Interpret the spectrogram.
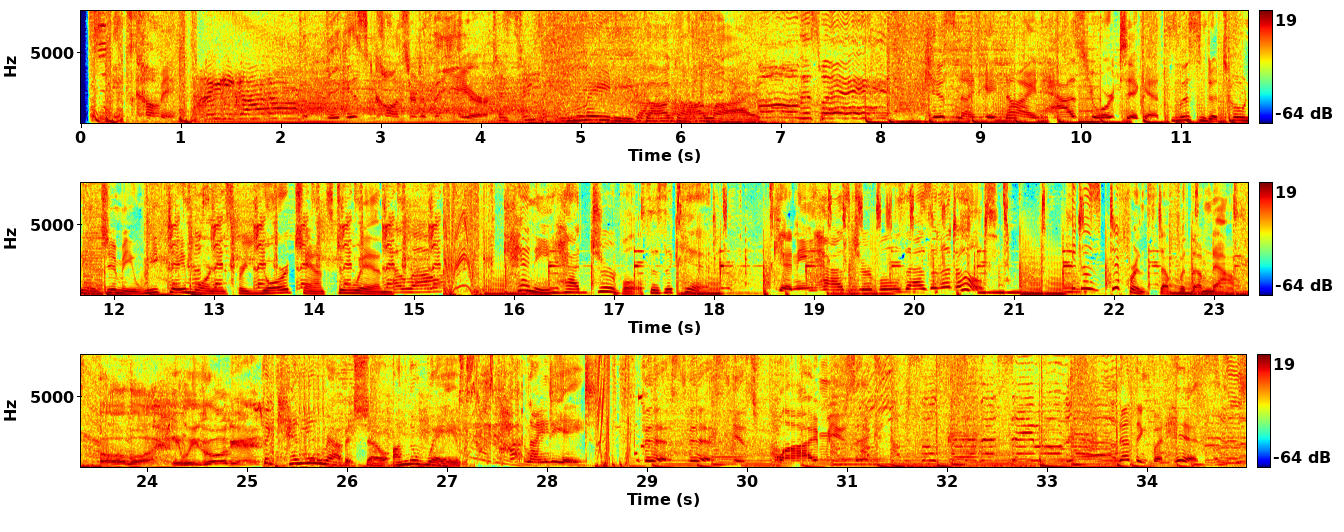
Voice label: female, Imaging; CHR

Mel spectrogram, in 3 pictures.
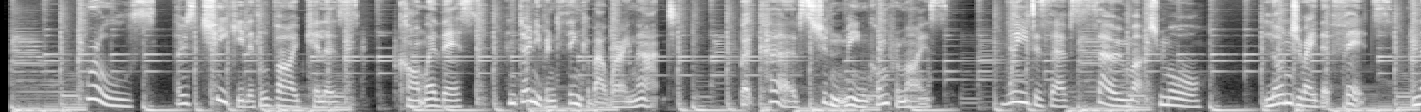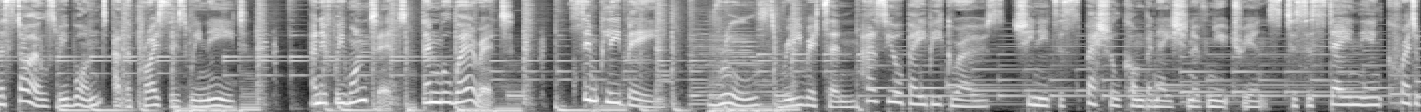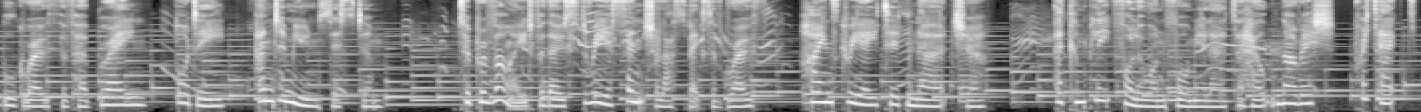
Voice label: Commercial

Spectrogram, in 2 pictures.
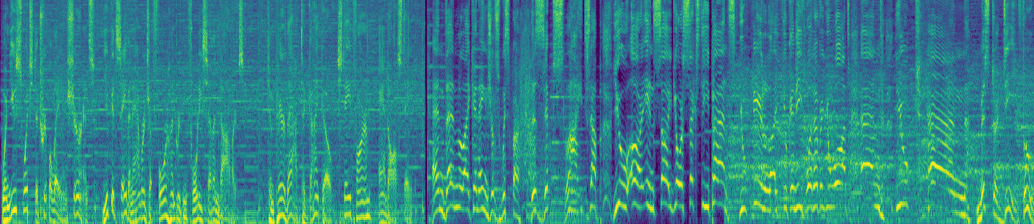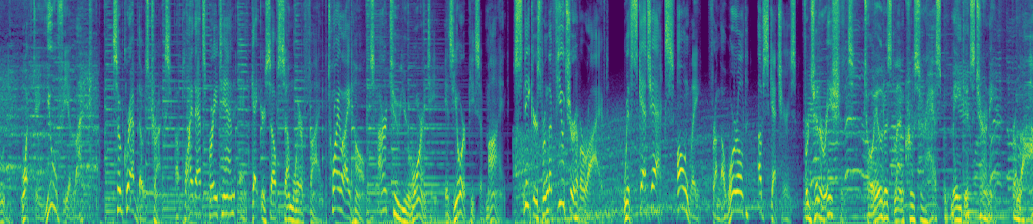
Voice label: Commercial MONO

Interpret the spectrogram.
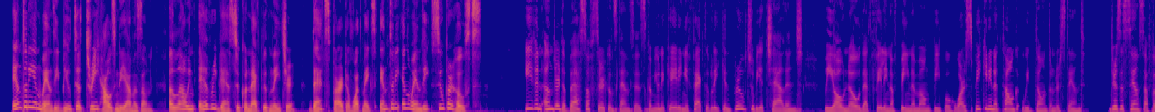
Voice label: English

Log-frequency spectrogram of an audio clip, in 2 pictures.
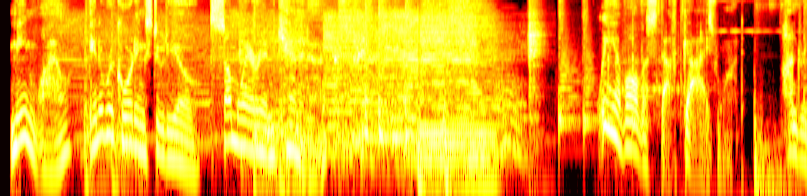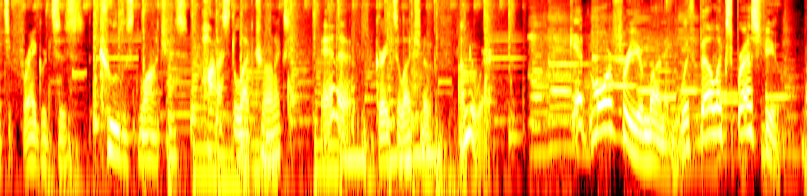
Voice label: Commercials

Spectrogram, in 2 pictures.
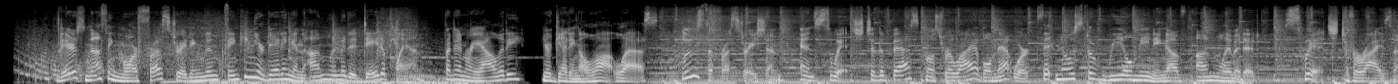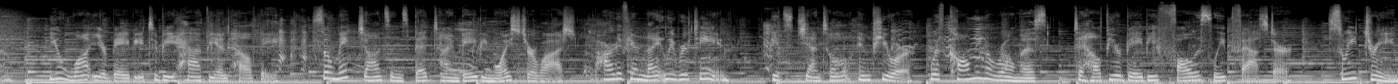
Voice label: Commercials

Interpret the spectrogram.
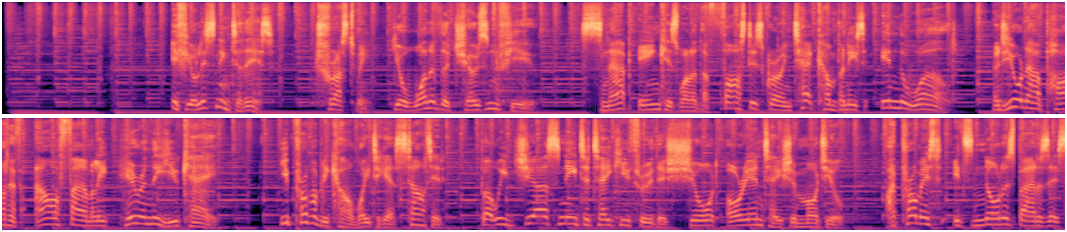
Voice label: E-Learning

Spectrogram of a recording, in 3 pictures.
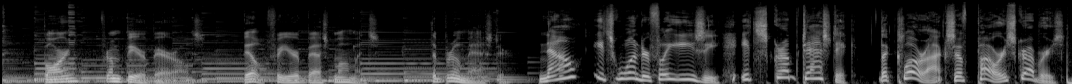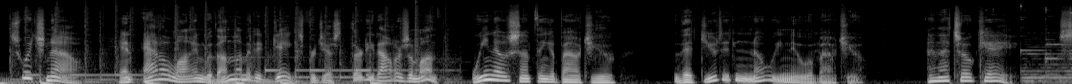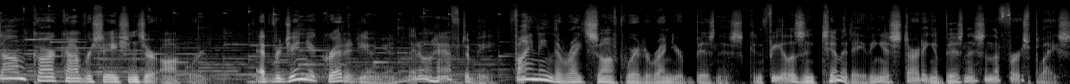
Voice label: Voice Samples - Light & Intimate

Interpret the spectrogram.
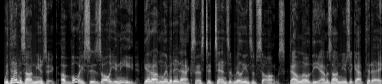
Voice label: Friendly, Upbeat; Amazon Music

